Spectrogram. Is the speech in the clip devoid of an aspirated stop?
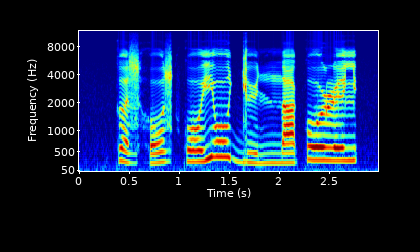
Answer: yes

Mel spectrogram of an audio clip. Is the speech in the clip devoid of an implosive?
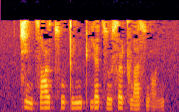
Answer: yes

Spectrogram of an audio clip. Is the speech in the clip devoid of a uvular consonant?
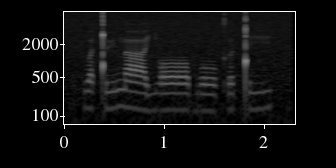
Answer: yes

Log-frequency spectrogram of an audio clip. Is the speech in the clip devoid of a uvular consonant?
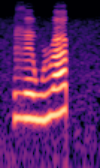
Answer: yes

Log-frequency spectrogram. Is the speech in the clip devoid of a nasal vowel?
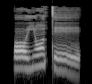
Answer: no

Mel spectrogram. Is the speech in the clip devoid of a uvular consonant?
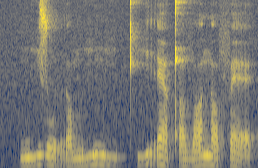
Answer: no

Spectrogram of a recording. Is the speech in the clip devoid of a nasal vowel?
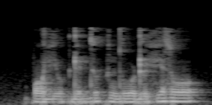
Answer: yes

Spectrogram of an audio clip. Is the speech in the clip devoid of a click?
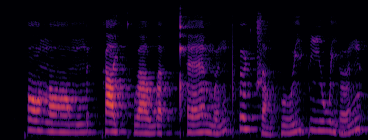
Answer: yes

